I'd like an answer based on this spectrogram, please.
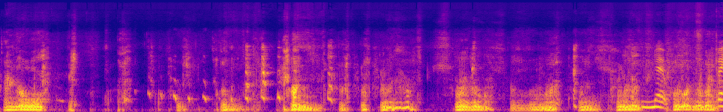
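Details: Layla, a Boxer dog, growling in a bedroom at bedtime while in a playful mood; near-continuous low rumbling growls and grumbles with human voices talking over them.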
